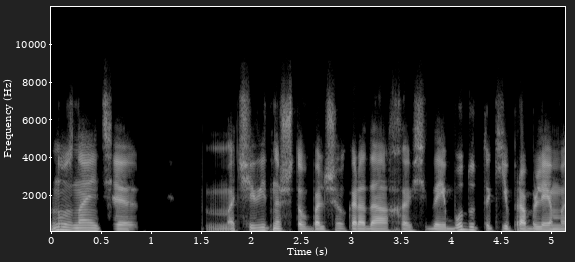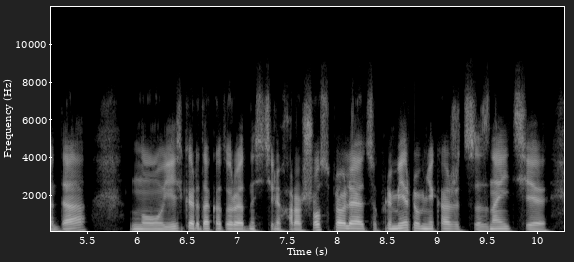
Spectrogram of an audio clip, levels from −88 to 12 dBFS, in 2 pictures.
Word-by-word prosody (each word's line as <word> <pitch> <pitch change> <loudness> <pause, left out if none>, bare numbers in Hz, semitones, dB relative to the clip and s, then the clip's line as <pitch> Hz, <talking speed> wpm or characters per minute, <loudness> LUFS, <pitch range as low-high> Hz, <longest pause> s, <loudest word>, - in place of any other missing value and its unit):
Ну, 155 +2 -1
знаете, 125 -6 0 0.7
м, - - -13
очевидно, 130 -2 -1
что 115 - -1
в - - -8
больших 110 +3 -1
городах, 110 -1 +2
э, 105 - 0
всегда 110 +1 -3
и 105 - +3
будут 160 +4 -3
такие 120 -2 -4
проблемы, 105 -2 +2
да, 100 - +1 0.4
но 105 0 0
есть 115 +5 0
города, 120 -1 +2
которые 115 -3 +2
относительно 110 0 -5
хорошо 100 +8 0
справляются. 125 -6 +2
К - - -27
примеру, 125 +3 +2
мне 115 0 +1
кажется, 110 -2 -2
знаете, 110 -2 0
110 Hz, 160 wpm, -24 LUFS, 105-125 Hz, 0.7 s, и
